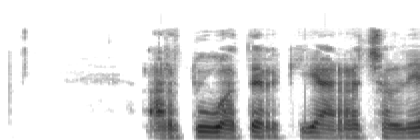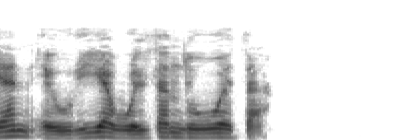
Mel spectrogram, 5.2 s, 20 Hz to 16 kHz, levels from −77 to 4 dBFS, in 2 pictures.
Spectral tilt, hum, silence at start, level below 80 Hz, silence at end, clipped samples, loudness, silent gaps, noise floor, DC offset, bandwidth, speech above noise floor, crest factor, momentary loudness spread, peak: -5 dB/octave; none; 0.9 s; -54 dBFS; 0.95 s; under 0.1%; -16 LUFS; none; -57 dBFS; under 0.1%; 7.6 kHz; 41 dB; 16 dB; 6 LU; 0 dBFS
